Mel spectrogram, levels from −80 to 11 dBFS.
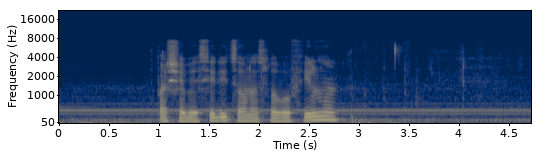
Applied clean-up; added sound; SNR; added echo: none; Wind instrument, woodwind instrument; 17 dB; none.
